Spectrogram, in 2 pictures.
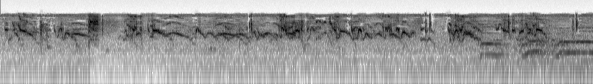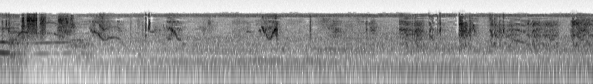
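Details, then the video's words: Budgerigar mating chatter for encouraging breeding: busy overlapping chirps and warbles, a few harsher squawk-like notes midway, then a looser stream of clicks and chirps. "صوت تزاوج العصافير الاسترالي محفز ليهم"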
